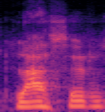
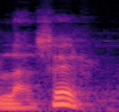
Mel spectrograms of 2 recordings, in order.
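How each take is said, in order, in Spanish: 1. El acento cae en la primera sílaba. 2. El acento cae en la última sílaba. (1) "no se dice láser" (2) "sino láser. O sea, sin tilde"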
